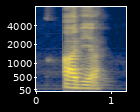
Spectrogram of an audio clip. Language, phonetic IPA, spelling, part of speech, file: Russian, [ˌavʲɪə], авиа-, prefix, RU-авиа.wav
- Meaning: air-, aero-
